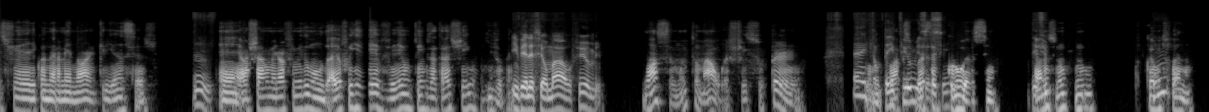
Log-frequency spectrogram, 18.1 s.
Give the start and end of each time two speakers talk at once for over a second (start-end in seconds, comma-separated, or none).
13.0-14.3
